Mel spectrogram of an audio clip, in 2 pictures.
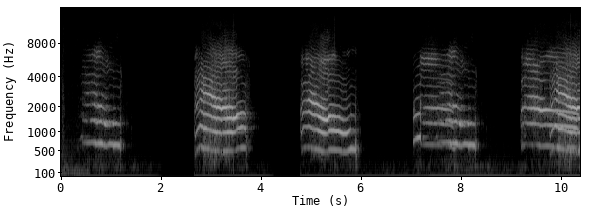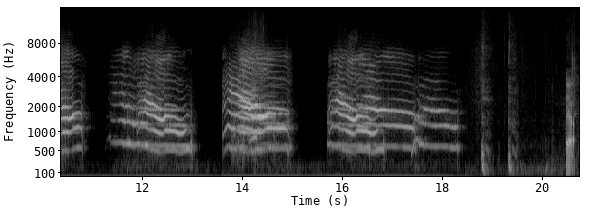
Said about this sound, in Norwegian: Så vi sendte eh, noen katter opp på scenen. Og du får jo høre sjøl hvordan det gikk.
